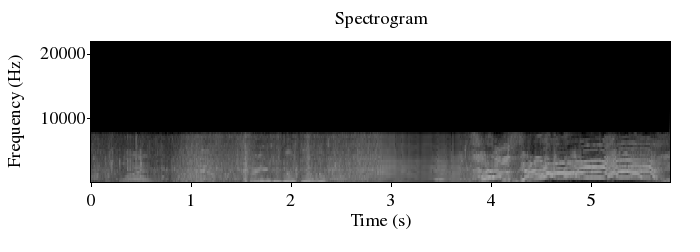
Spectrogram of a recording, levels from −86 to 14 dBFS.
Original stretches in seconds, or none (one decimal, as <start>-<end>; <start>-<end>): 0.0-2.9; 3.7-5.8

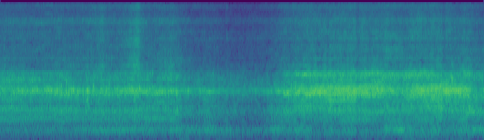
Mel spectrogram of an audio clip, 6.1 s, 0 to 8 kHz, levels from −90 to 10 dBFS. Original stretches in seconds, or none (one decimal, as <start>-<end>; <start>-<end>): none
